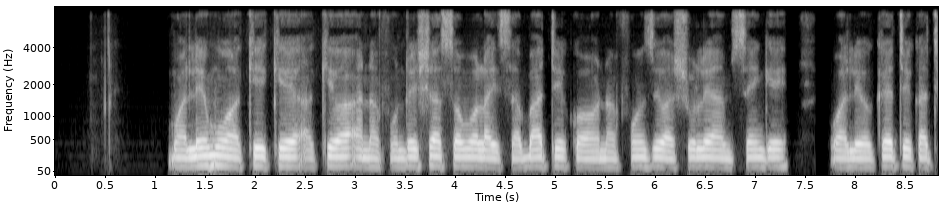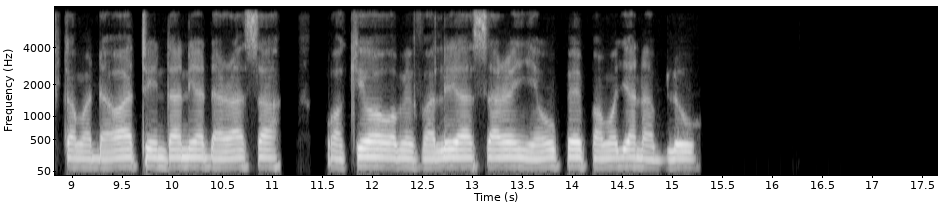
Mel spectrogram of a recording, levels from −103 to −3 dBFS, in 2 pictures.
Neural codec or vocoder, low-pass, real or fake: codec, 16 kHz, 8 kbps, FunCodec, trained on Chinese and English, 25 frames a second; 7.2 kHz; fake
